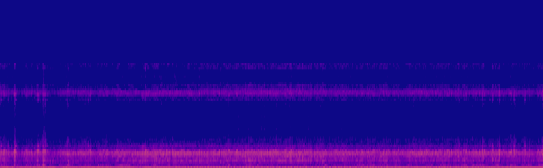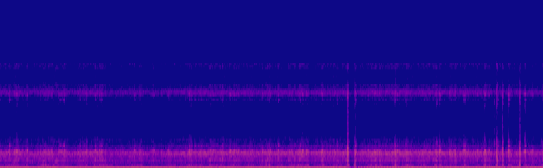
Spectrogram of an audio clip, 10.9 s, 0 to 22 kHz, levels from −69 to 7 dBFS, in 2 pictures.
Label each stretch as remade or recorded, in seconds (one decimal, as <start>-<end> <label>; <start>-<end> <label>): 0.0-1.2 recorded; 1.2-2.0 remade; 2.0-10.9 recorded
